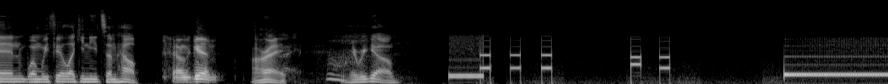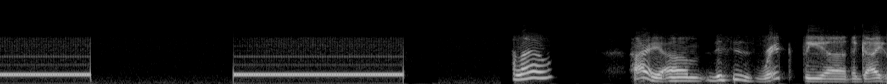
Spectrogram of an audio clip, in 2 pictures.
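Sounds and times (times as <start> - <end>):
speech: 0.0 - 4.1, 14.0 - 14.5, 15.2 - 17.7
telephone dial tone: 7.8 - 9.8, 11.2 - 13.0.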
